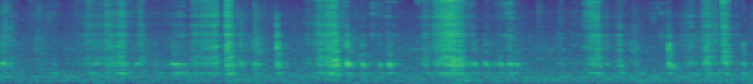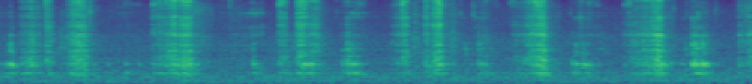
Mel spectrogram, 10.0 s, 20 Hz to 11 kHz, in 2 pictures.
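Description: A flat steel blade is pushed along a long, solid diamond willow branch being carved into a walking stick, in rapid scraping strokes. The result is a steady, dry rasping with bright bursts on each stroke and a faint tonal hum around 730 Hz running beneath.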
